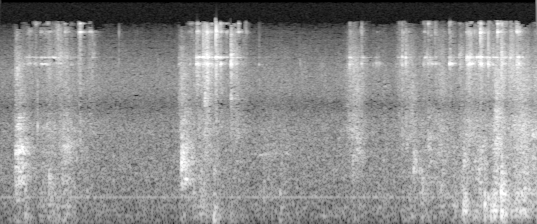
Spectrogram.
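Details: Indoors, Tinkerbell the Jack Russell terrier, a female, pesters Bilbo the Welsh Terrier to play, giving scattered sharp yipping barks in small clusters that build louder toward the end, with a faint steady hum behind.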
